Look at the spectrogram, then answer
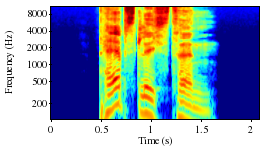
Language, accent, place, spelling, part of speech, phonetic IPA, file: German, Germany, Berlin, päpstlichsten, adjective, [ˈpɛːpstlɪçstn̩], De-päpstlichsten.ogg
- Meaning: 1. superlative degree of päpstlich 2. inflection of päpstlich: strong genitive masculine/neuter singular superlative degree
